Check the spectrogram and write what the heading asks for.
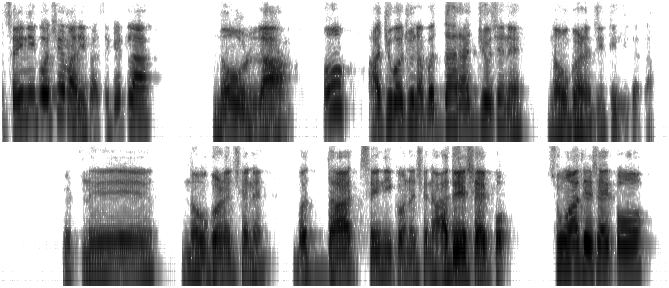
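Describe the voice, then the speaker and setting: Male storyteller, high voice, keeps the kids involved with questions. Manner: lively, asks the children questions as he tells. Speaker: storyteller for children. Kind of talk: telling a folk tale to children in an online class.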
